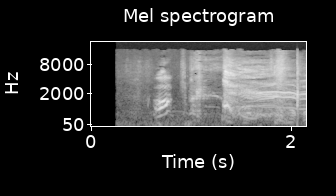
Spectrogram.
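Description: A person's voice making a short non-speech outburst: a quick rising cry, then a longer, loud, high-pitched vocal sound.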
